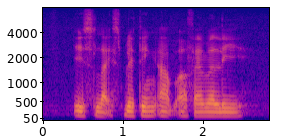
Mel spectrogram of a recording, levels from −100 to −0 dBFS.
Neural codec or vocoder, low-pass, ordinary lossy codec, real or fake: none; none; none; real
